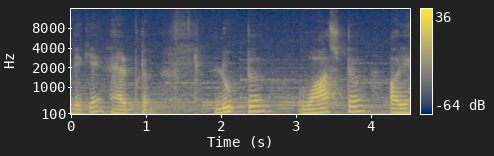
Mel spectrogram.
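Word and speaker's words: watched: देखिए helped, looked, वाच्ड और यह है वाच्ड।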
